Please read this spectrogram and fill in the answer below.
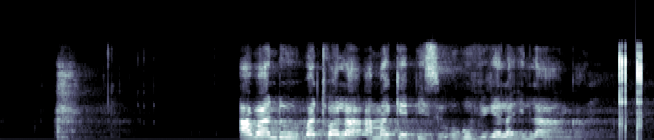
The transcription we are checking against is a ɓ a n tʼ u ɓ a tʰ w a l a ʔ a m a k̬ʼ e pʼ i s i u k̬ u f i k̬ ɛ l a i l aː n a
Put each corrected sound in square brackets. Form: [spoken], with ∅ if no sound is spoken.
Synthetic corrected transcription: a ɓ a n tʼ u ɓ a tʰ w a l a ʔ a m a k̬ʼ e pʼ i s i u k̬ u [v] i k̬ ɛ l a i l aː [ŋ] a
